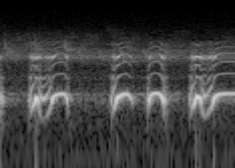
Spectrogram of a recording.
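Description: A barred owl hoots in a loud series of four quick, throaty calls, each rising and falling in pitch, with brief pauses between them and no one talking.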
